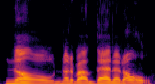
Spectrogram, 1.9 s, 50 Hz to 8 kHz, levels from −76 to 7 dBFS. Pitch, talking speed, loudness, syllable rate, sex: 135 Hz, 185 wpm, -15 LUFS, 3.9 syllables/s, male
